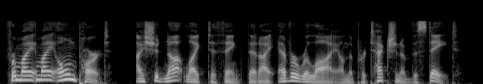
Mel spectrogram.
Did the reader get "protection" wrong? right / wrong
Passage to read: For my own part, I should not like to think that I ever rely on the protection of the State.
right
